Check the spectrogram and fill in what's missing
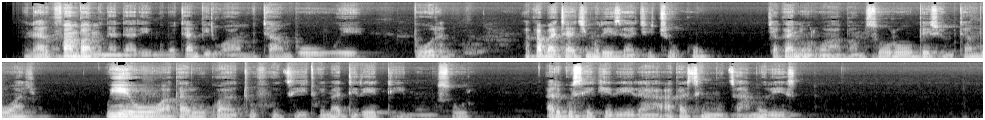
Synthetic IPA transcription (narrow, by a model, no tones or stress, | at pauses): mun̤uaɾikufambamun̤andaɾe̞muno̞tambirwamutambo̞we̞ | bʱo̞raː | kaɓatat͡ʃimuɾe̞sat͡ʃit͡ʂuku | t͡ʃakaɲo̞rwapamuso̞ro̞pe̞ʐe̞mutambo̞wat͡ʃo̞̥ | uje̞wo̞a̰karukwatʰuvʱud͡zitwe̞madʱire̞dʱimumusuro | aɾikuse̞ke̞re̞raa̰kasimud͡zamure̞ːsḁ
